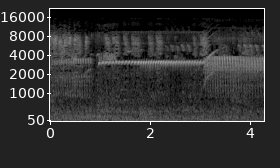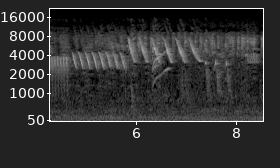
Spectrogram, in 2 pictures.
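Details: A canary's faultless teaching song for young birds, recorded 2022. A sustained buzzy trill lasts about four seconds, followed by quick rhythmic note series and sharp rising chirps.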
